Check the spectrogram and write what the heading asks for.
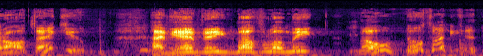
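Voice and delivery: hammed-up polite no; polite dodge. Coach politely refusing buffalo meat, hammed-up. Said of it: "I said".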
